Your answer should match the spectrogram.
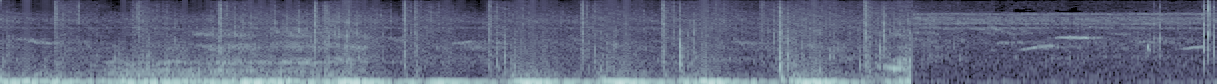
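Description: Forest ambience: a low rumble with scattered rustles and knocks, which cuts off after about four and a half seconds. A quieter background follows, with a few brief bird chirps.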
